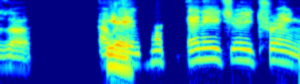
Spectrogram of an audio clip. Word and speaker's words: Nha Trang: Spiritual is I was yeah, in NHA Trang, right? It's called the way they pronounce it is Nha Trang, right?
